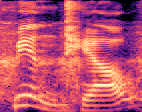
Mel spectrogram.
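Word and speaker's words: 面条: সকল শিশুরাই পছন্দ করে, মিয়েন থিয়াও। এখানেও 2টি ক্যারেক্টার দিয়ে লিখেছে। মিয়েন থিয়াও অর্থ হচ্ছে নুডলস। মিয়েন থিয়াও, মিয়েন চাইনিজ উচ্চারণ, এটা ফোর্থ টোনে। থিয়াও চাইনিজ উচ্চারণ সেকেন্ড টোনে।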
